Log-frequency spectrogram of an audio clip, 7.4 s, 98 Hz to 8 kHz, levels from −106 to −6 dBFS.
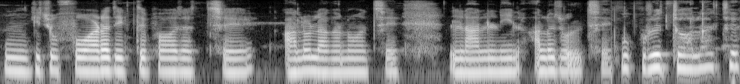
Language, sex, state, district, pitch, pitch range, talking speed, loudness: Bengali, female, West Bengal, North 24 Parganas, 190 Hz, 185-200 Hz, 130 wpm, -20 LUFS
